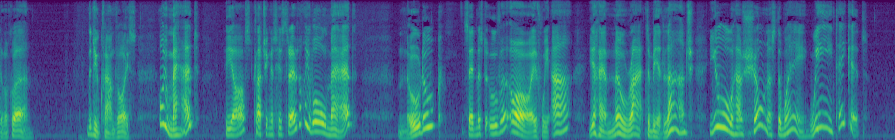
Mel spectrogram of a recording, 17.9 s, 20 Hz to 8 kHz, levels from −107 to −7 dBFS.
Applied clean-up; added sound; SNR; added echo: none; none; none; none.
